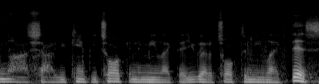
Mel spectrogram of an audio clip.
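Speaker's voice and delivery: put-on New York accent, put on. Retelling how he was told to talk: imitating a New York accent. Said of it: "New York accent".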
